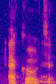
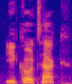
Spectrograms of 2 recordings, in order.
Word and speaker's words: EcoTech: and uh, also is is it Ecote Tech or Echo Tech? Ecote Tech. Am I saying it right?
